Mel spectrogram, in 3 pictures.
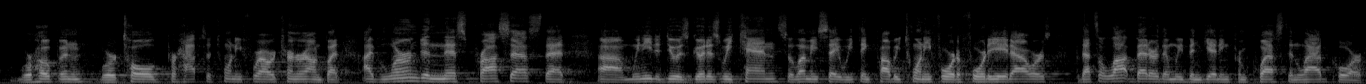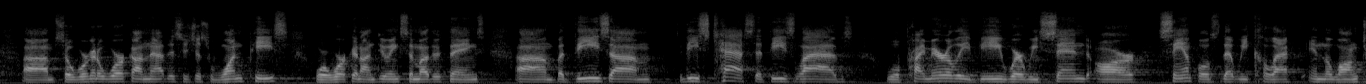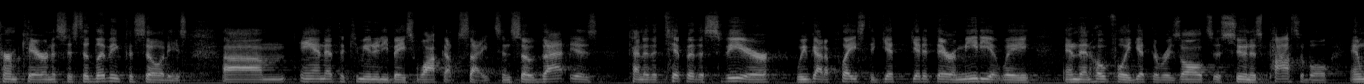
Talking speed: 200 wpm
